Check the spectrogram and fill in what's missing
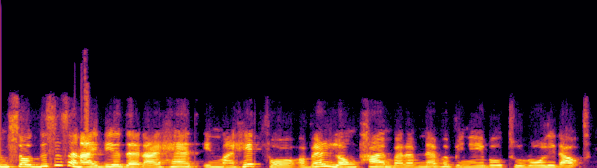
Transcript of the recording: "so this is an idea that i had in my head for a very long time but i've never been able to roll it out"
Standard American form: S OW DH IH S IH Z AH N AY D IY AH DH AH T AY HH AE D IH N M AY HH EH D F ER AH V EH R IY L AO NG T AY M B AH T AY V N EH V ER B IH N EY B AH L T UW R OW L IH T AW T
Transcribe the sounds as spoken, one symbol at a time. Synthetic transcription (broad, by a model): S OW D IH S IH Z AH N AY D IY AH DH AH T AY HH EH D IH N M AY HH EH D F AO AH V EH R IY L AO NG T AY M B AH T AY V N EH V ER B IH N EY B AH L T UW R OW L IH T AW T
